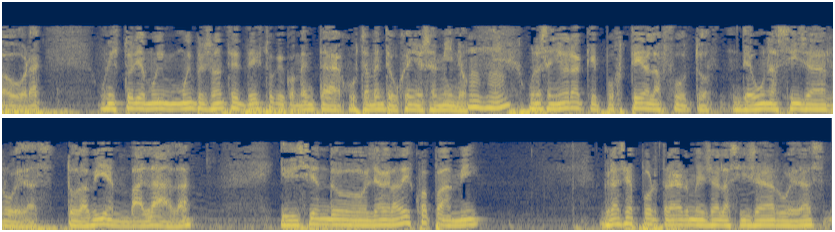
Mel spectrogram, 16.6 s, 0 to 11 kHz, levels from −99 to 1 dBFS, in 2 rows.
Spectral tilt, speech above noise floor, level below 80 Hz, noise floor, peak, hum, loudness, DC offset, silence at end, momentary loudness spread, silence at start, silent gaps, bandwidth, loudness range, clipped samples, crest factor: -10.5 dB/octave; 27 dB; -28 dBFS; -45 dBFS; -6 dBFS; none; -20 LUFS; under 0.1%; 0 s; 7 LU; 0 s; none; 5.8 kHz; 2 LU; under 0.1%; 12 dB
